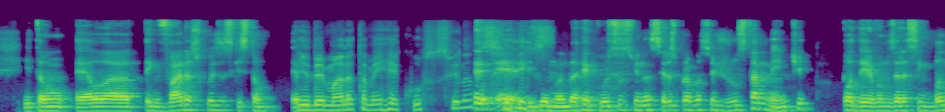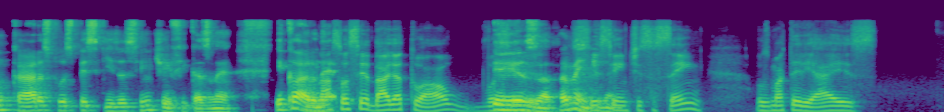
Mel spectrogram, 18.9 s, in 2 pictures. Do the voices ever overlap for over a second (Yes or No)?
Yes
